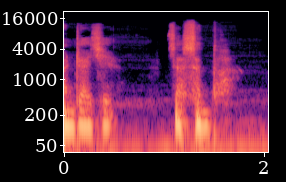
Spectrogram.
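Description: An elderly man speaking Mandarin in short phrases, with pauses between them.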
